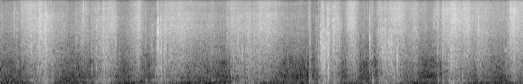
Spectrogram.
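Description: Dry leaf litter, bark and dead wood crunching and crackling as they are grabbed and broken by hand. Irregular rustling with a few sharp cracks.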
